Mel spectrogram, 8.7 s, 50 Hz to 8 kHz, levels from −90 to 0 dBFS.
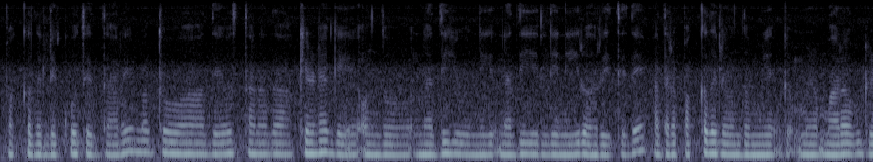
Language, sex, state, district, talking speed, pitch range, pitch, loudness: Kannada, female, Karnataka, Dakshina Kannada, 130 wpm, 145-155 Hz, 150 Hz, -39 LUFS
